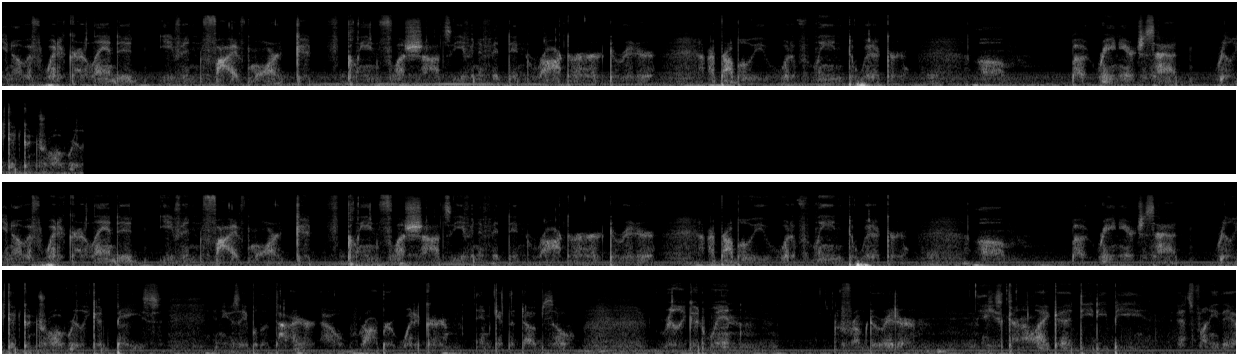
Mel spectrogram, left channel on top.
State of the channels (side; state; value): left; drops out; at 13.2 s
